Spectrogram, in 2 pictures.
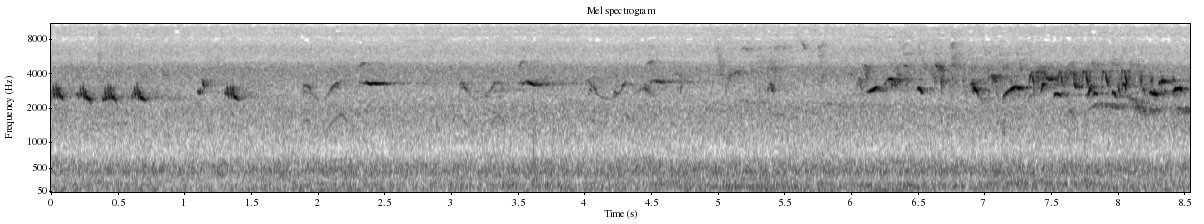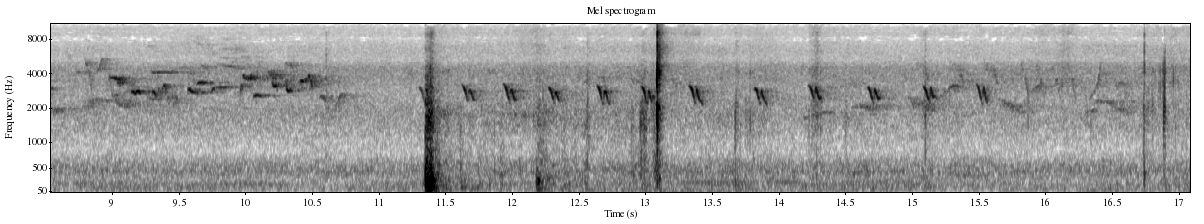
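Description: Small songbirds chirping in woodland: quick runs of short high chirps, later settling into a steady run of about three chirps a second. A sharp knock sounds about eleven seconds in, the loudest moment, followed by a lighter click a couple of seconds later.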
